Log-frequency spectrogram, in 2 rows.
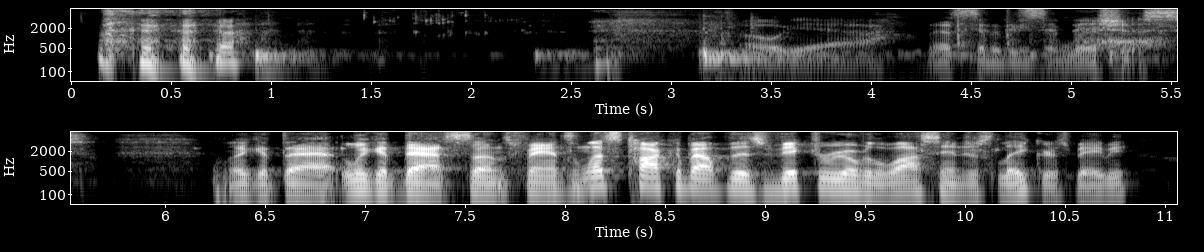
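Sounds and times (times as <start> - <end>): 
laughter: 0.1 - 1.0
speech: 0.1 - 1.2, 4.3 - 10.9
scotch whiskey being poured: 0.9 - 3.6.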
